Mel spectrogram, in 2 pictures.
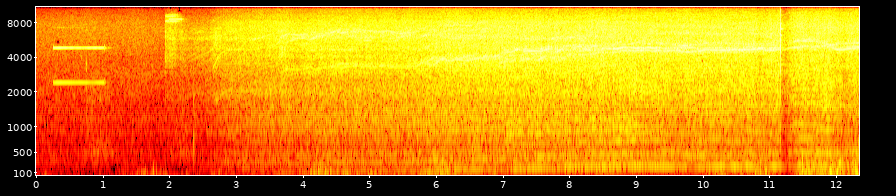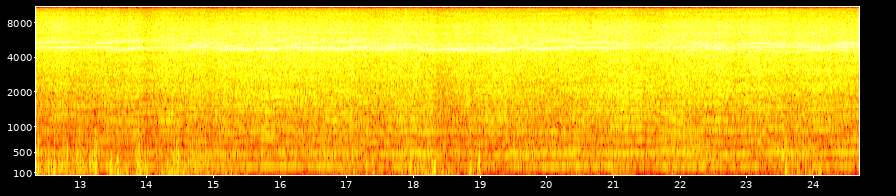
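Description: A quintcopter drone's propellers spin up and hold a steady, loud, high-pitched whine while lifting a 1.5 kg lead weight, with occasional rattles and bumps beneath the drone.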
